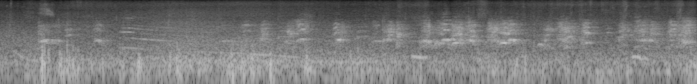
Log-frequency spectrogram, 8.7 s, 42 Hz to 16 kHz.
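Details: Red male Shiba Inu puppy, 41 days old, at a breeder's kennel; short high whimpers and yips, some rising or falling, scattered irregularly, with puppy-like squeals clustering toward the end over low background rumble.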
